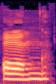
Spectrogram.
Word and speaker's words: Aang: Especially with our main protagonist, Aang, the Avatar. – It's pronounced Ong.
